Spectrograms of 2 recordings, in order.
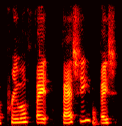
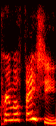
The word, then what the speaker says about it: prima facie: Conflicting evidence presents a jury question not subject to review on appeal, provided the state's evidence establishes a prima facie I think it's fash Oh my gosh.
